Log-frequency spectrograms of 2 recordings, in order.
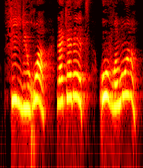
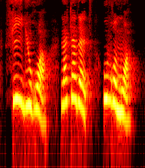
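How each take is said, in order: First: Much higher, loud sing-song call; insistent higher call. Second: Loud, high call at the door. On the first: Frog repeating its call at the door, higher and louder. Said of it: "la voix appela". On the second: Frog calling the princess a second time, loud call. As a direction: knock and call her by name. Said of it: "on frappa pour la seconde fois à la porte et la voix appela". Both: A narrator's reading.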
